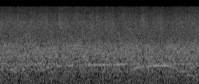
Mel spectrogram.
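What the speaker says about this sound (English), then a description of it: "Let's give him a roaring round of applause tonight." An audience applauds on a live call-in show: a steady, uniform wash of clapping at even loudness throughout, with no voices over it.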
